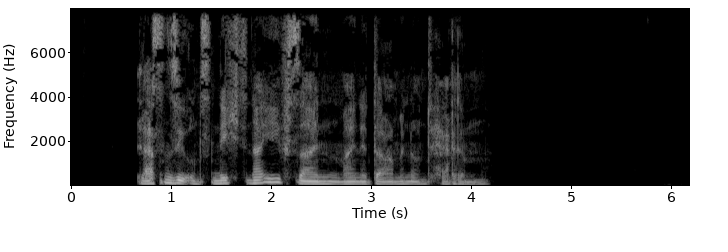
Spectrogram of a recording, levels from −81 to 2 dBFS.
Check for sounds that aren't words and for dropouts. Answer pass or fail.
pass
